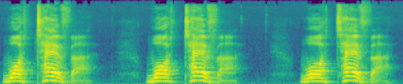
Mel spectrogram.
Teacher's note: stress is on the second syllable so whatever whatever whatever okay that second syllable is the stressed one it should be louder slightly longer · The stress is on the second syllable.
